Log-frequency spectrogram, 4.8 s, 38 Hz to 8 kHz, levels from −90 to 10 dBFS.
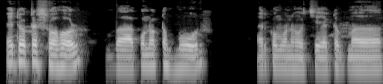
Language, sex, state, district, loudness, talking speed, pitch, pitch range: Bengali, male, West Bengal, Jalpaiguri, -19 LUFS, 150 wpm, 115 Hz, 110-125 Hz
